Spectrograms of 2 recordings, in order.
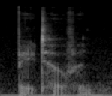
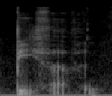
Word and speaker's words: Beethoven: have some hilarious mispronunciations they usually call Socrates sokrates or Beethoven beef oven so these are some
